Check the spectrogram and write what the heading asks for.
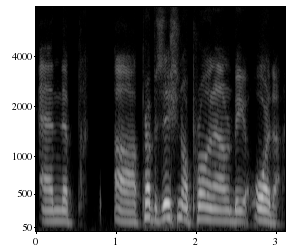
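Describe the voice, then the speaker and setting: A man teaching a language class, explaining slowly and patiently, checking in with "okay?" after each point and using many fillers. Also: fairly high pitch, dry recording, lo-fi sound. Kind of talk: slow explanatory class lecture.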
